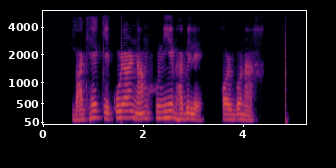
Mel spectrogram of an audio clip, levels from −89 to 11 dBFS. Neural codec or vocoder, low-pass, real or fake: none; 5.4 kHz; real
